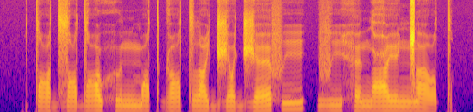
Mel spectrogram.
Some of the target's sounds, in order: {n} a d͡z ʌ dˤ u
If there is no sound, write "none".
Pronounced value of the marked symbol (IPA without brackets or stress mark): tˤ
